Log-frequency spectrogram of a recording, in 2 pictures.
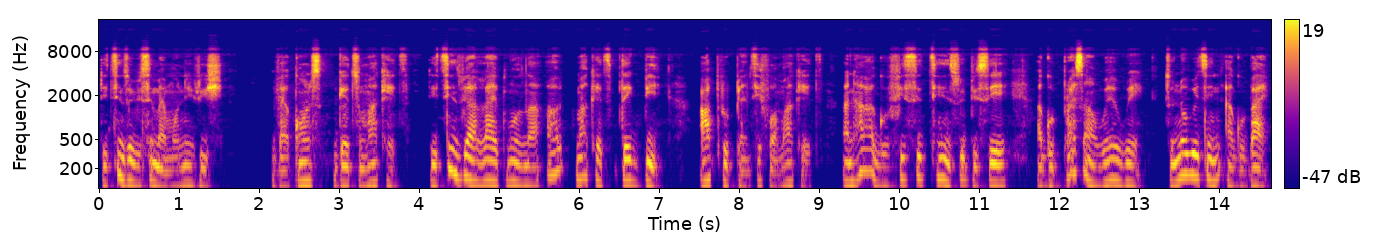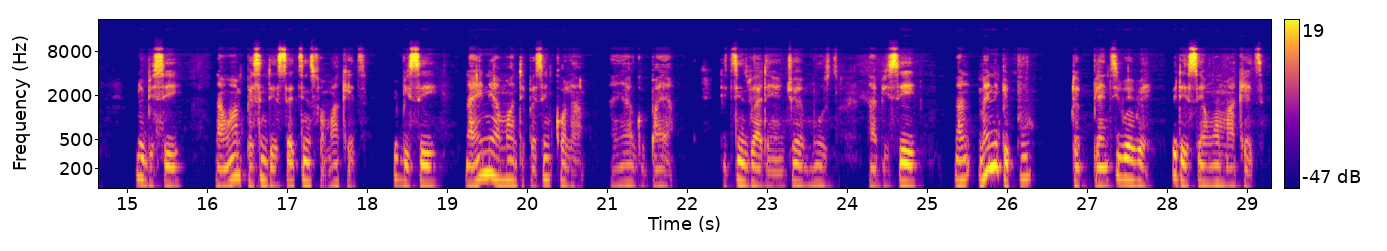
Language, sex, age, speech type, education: Nigerian Pidgin, male, 30-45, spontaneous, tertiary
